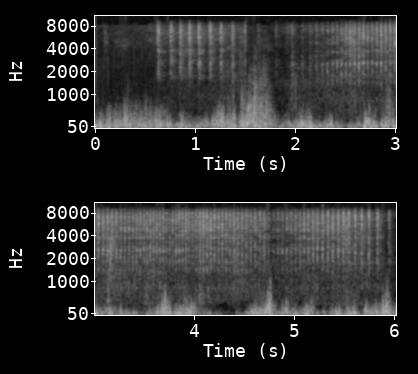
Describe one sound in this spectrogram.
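Mountain bike tyres roll over dry grass and dirt.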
